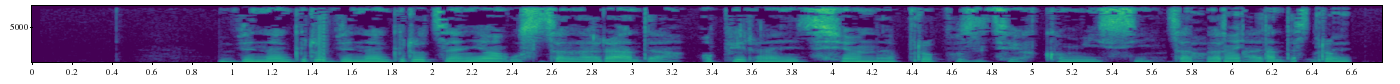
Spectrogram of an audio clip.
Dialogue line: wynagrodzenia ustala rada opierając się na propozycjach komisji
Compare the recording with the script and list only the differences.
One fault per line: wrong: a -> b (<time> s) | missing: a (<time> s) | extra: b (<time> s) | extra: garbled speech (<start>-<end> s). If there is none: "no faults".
extra: garbled speech (5.7-6.6 s)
